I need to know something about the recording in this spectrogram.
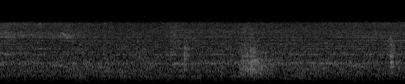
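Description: Sausage, onions and garlic simmering in a lidded steel wok over a gas burner: a faint, steady sizzling hiss.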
